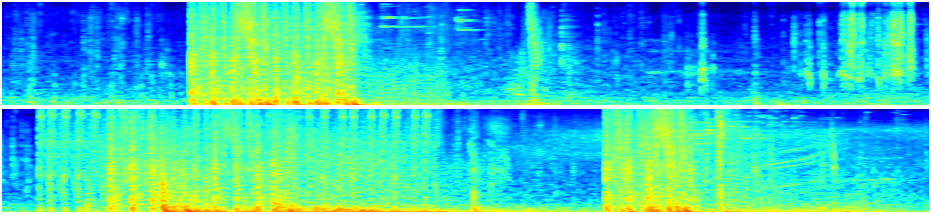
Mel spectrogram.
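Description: A machine gun fires in loud, rapid bursts.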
